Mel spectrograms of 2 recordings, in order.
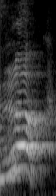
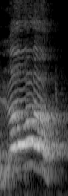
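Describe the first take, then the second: First: Loud high shout of look. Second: Full loud high shout; son's shout that stops the whole warehouse; top of his voice. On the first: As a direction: cry out so everyone turns. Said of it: "one of them shouts". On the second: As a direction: yell it across the warehouse. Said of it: "shouted at the top of his voice". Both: Retold or imitated.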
